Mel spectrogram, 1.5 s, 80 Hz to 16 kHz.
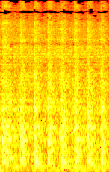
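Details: Toyota 1RZ engine won't start, fuel tank seemingly not priming; steady starter cranking about five or six compressions a second with no firing; fuel pump relay, apparently water-soaked, replaced.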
